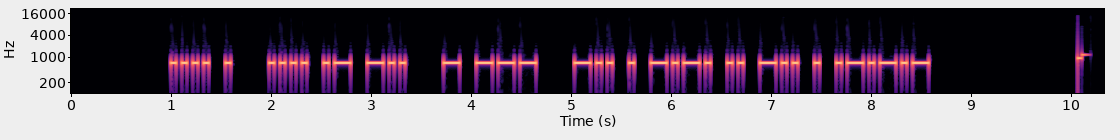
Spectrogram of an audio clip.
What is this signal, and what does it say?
Morse code, heard as a keyed tone, about 21 wpm, 700 Hz. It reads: HE HAD TO DECIDE.
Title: Sentences from Top 1000 Words - Review Part 3 - 22wpm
